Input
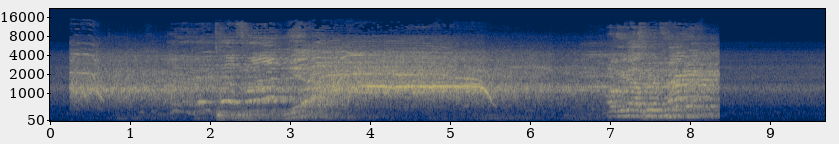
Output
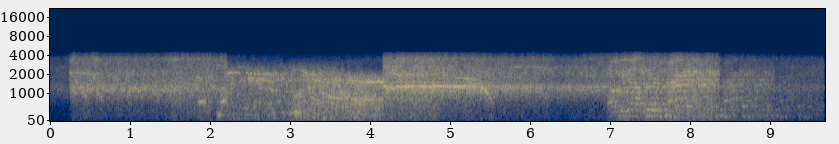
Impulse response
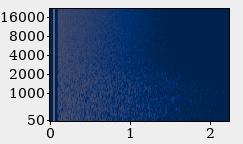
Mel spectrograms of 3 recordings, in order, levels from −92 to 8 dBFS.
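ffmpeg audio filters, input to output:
-filter_complex "[0:a]aemphasis=mode=production:type=50fm,asettb=1/sr,asplit=3[a][b][c];[a]atrim=end=2.204[d];[b]atrim=start=2.2:end=4.17,asetpts=PTS-STARTPTS,afade=t=in:d=0.004:c=qsin,afade=t=out:st=1.966:d=0.004:c=qsin,lowpass=f=2.4k:t=q:w=0.5098,lowpass=f=2.4k:t=q:w=0.6013,lowpass=f=2.4k:t=q:w=0.9,lowpass=f=2.4k:t=q:w=2.563,afreqshift=-2800[e];[c]atrim=start=4.166[f];[d][e]acrossfade=d=0.004:c1=hsin:c2=qsin[g];[g][f]acrossfade=d=0.004:c1=qsin:c2=hsin,equalizer=f=120:w=1.6:g=2.5,asplit=2[h][i];[i]adelay=694,lowpass=f=820:p=1,volume=-8dB,asplit=2[j][k];[k]adelay=694,lowpass=f=820:p=1,volume=0.33,asplit=2[l][m];[m]adelay=694,lowpass=f=820:p=1,volume=0.33,asplit=2[n][o];[o]adelay=694,lowpass=f=820:p=1,volume=0.33[p];[h][j][l][n][p]amix=inputs=5:normalize=0" -ar 8000 -c:a libopencore_amrnb -b:a 7950

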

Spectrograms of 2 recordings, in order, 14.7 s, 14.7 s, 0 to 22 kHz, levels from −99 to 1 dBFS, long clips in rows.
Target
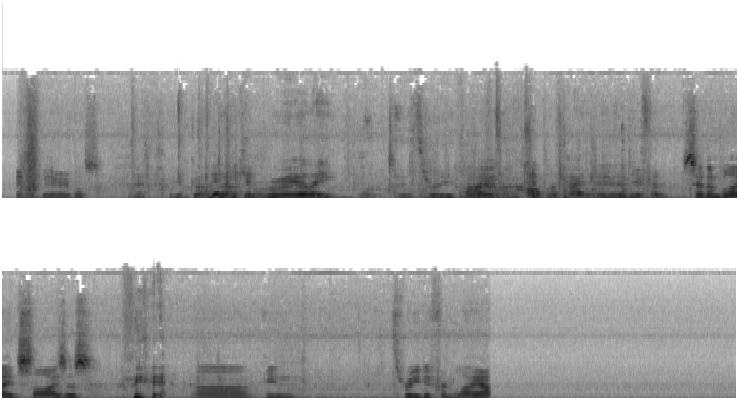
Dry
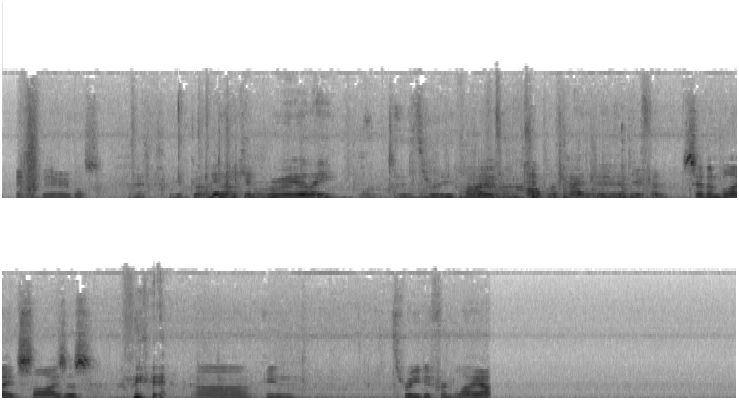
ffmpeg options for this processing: -filter_complex "[0:a]asettb=1/sr,asplit=3[a][b][c];[a]atrim=end=3.664[d];[b]atrim=start=3.66:end=6.03,asetpts=PTS-STARTPTS,afade=t=in:d=0.004:c=qsin,afade=t=out:st=2.366:d=0.004:c=qsin,lowshelf=f=170:g=-10.5[e];[c]atrim=start=6.026[f];[d][e]acrossfade=d=0.004:c1=hsin:c2=qsin[g];[g][f]acrossfade=d=0.004:c1=qsin:c2=hsin,volume=3dB"

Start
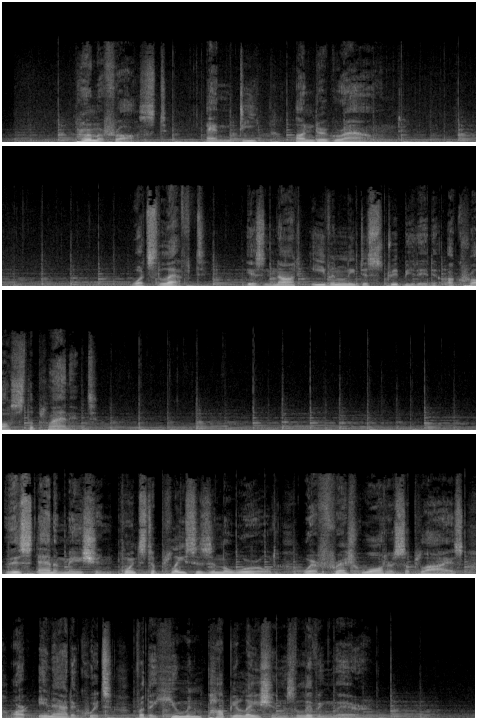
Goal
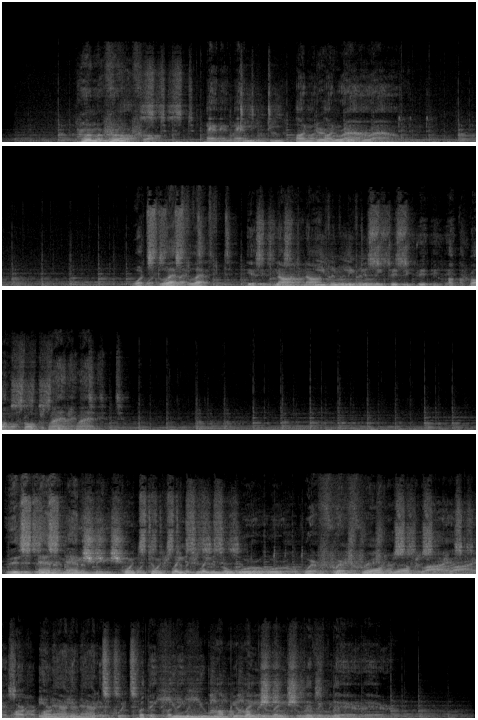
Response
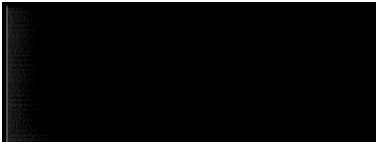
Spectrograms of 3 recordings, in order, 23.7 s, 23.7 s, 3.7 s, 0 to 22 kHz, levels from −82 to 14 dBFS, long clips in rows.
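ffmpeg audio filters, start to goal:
-filter_complex "[0:a]highpass=f=100:w=0.5412,highpass=f=100:w=1.3066,asplit=3[a][b][c];[a]afade=t=out:st=7.42:d=0.02[d];[b]agate=range=-33dB:threshold=-26dB:ratio=3:detection=peak,afade=t=in:st=7.42:d=0.02,afade=t=out:st=9.84:d=0.02[e];[c]afade=t=in:st=9.84:d=0.02[f];[d][e][f]amix=inputs=3:normalize=0,aecho=1:1:110.8|277:0.398|0.794[g];[1:a]atrim=start_sample=2205,afade=t=out:st=0.15:d=0.01,atrim=end_sample=7056[h];[g][h]afir=irnorm=-1:irlink=0,volume=-2.5dB"

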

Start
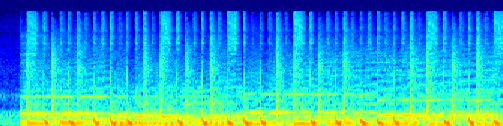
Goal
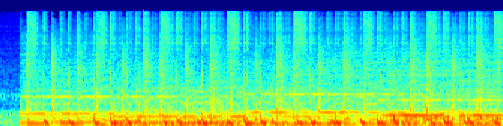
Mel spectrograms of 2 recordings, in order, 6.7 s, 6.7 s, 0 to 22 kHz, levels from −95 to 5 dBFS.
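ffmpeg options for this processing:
-filter_complex "[0:a]asettb=1/sr,asplit=3[a][b][c];[a]atrim=end=5.194[d];[b]atrim=start=5.19:end=6,asetpts=PTS-STARTPTS,afade=t=in:d=0.004:c=qsin,afade=t=out:st=0.806:d=0.004:c=qsin,equalizer=f=200:w=2:g=13[e];[c]atrim=start=5.996[f];[d][e]acrossfade=d=0.004:c1=hsin:c2=qsin[g];[g][f]acrossfade=d=0.004:c1=qsin:c2=hsin,aecho=1:1:932:0.708,volume=7dB"

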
